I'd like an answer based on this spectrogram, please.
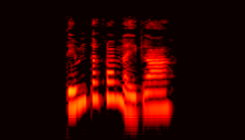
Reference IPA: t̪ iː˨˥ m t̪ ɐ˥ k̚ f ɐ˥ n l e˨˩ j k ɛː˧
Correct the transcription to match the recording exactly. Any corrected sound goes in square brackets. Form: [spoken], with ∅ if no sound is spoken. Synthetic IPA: t̪ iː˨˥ m t̪ ɐ˥ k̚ f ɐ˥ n l e˨˩ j k [aː˧]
